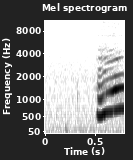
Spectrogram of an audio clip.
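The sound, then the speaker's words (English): In a garage, a person imitates a bird call: after a brief quiet moment, one loud, sustained, slightly rising hoot-like cry with a rich, reedy tone. It lasts about half a second. “I don't know why he do the bird call, but might get his ass slapped.”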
